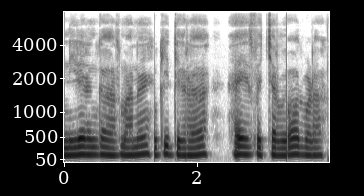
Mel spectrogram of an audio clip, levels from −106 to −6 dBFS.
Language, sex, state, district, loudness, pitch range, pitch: Hindi, male, Uttar Pradesh, Etah, -21 LUFS, 145-160 Hz, 150 Hz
